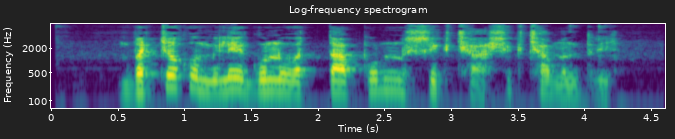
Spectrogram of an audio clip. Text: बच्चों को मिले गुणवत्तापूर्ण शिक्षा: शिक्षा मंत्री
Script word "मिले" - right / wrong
right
